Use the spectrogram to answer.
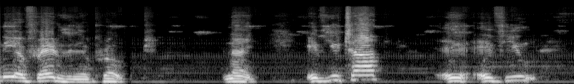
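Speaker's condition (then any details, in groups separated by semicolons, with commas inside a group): Cerebral palsy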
